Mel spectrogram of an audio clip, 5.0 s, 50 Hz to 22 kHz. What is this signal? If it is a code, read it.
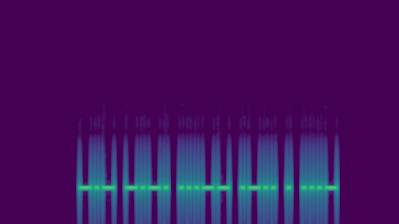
Morse code, heard as a keyed tone, about 25 wpm, 690 Hz. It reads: KC3LEV
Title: USA Call Signs 25wpm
